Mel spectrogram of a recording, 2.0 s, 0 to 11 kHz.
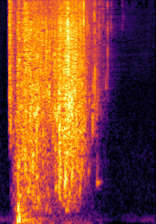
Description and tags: Remix of Ploppy 1 to 4, with added bass for a more satisfying 'plop!'
field-recording, foley, fx, plop, rock, splash, stereo, throw, water, wet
